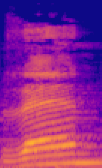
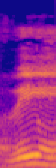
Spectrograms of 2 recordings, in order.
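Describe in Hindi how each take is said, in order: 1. स्वर खुला है, 'cat' की तरह। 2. स्वर ज़्यादा बंद है, 'bed' की तरह।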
